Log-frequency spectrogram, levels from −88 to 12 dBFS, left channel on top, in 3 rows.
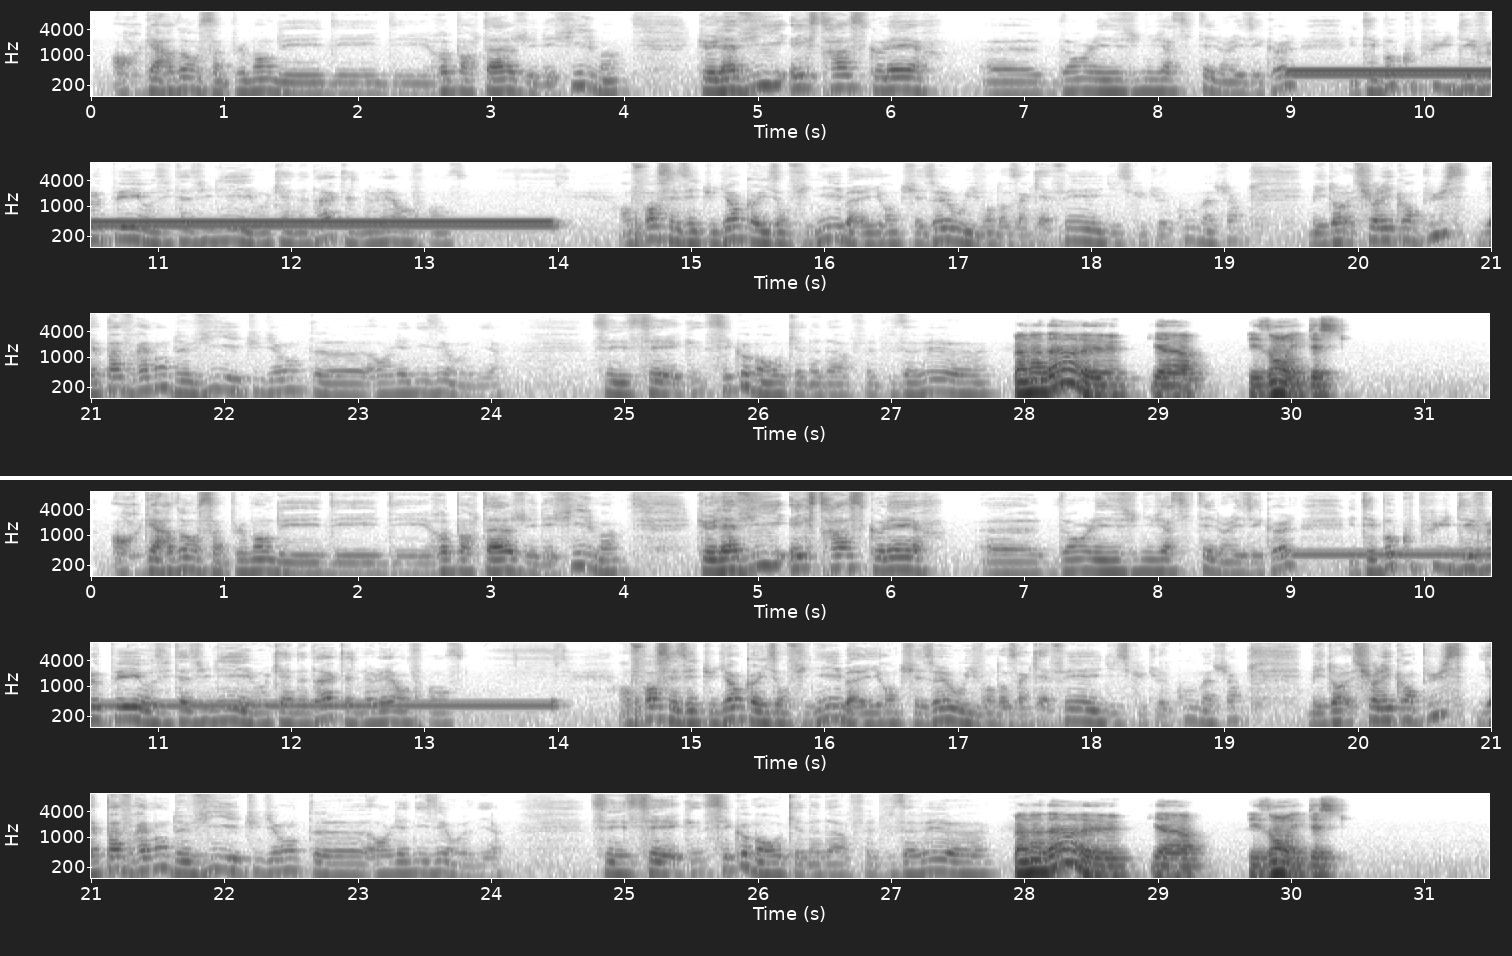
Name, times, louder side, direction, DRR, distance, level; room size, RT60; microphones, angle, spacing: voice 1, 0.2-6.4 6.7-13.3 14.5-24.1 24.3-27.7, right 3 dB, 85° right, 0.7 m, -36 dB
Telephone, 9.0-14.0, left 10 dB, 80° left, 0.7 m, -33 dB
voice 2, 27.9-29.3 29.7-30.4, equal, 10° left, 0.4 m, -20 dB
2.5 x 2.2 x 2.6 m
head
